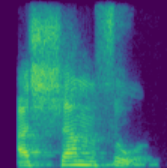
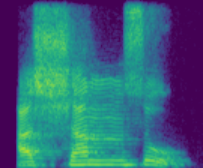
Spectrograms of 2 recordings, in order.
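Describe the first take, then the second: First: The 'l' is silent, going straight into 'sh'. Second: The same.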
